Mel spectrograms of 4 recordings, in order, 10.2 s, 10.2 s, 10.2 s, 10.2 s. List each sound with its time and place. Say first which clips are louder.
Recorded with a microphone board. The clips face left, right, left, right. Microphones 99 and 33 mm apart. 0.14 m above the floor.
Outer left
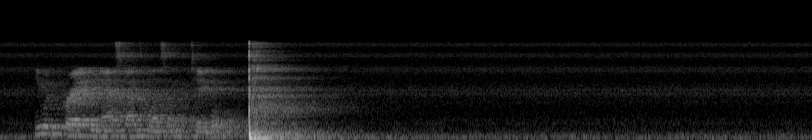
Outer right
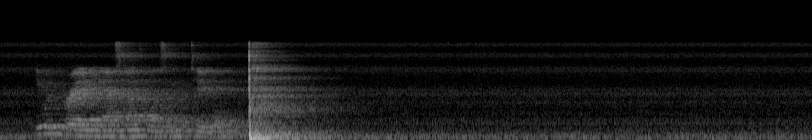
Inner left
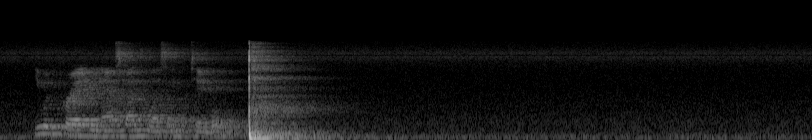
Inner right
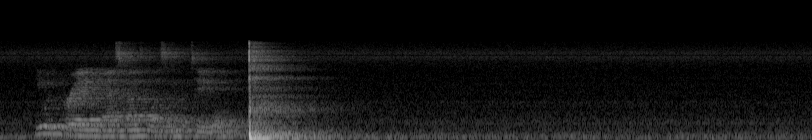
0.4 s a man speaking: outer left 2 dB, inner left 1 dB; 50° left (ahead or behind), 4.5 m
3.1 s a thud: outer left 4 dB, inner left 1 dB; 40° left (ahead or behind), 1.0 m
